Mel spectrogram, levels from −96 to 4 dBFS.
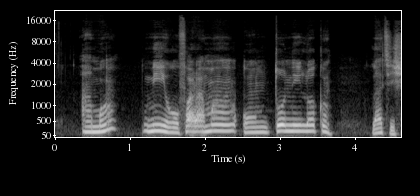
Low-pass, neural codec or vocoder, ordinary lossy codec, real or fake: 19.8 kHz; codec, 44.1 kHz, 7.8 kbps, Pupu-Codec; MP3, 96 kbps; fake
